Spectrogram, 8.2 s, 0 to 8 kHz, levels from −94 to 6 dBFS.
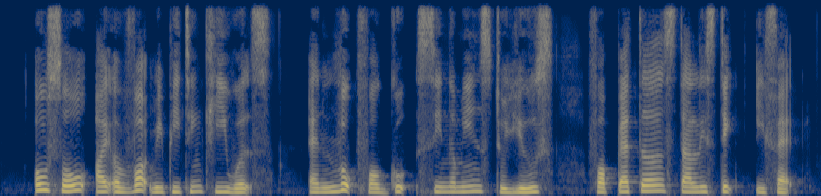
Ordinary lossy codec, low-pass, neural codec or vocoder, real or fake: none; none; codec, 16 kHz, 4 kbps, X-Codec, WavLM features, trained on Multilingual LibriSpeech; fake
